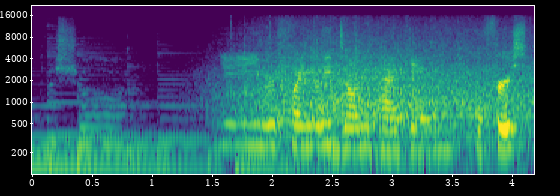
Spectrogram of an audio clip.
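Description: Soft guitar background music fading out, then steady rain coming in about halfway through, with a woman starting to talk over it.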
